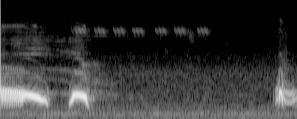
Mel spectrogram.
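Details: Low, mellow coos from a decoy spotted dove used to provoke wild doves: a long falling coo, then a short arched note, then silence before another coo begins.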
